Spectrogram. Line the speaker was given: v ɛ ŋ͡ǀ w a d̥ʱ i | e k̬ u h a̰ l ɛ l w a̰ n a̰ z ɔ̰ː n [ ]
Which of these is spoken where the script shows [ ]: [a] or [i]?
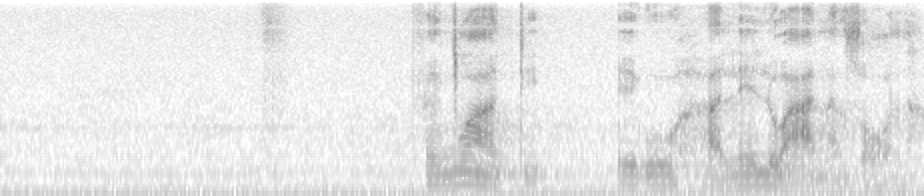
a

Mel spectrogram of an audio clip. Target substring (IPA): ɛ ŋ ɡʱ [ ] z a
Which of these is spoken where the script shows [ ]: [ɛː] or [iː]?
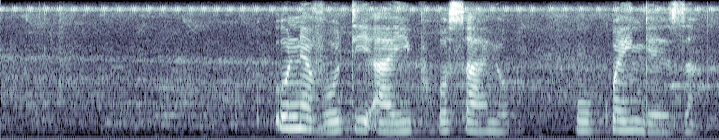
ɛː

